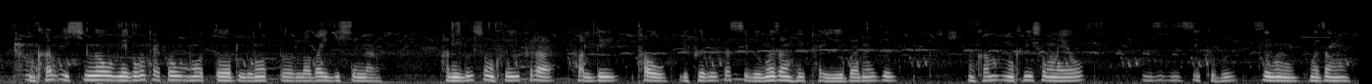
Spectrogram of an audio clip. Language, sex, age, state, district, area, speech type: Bodo, female, 45-60, Assam, Udalguri, rural, spontaneous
